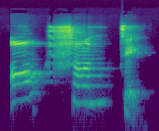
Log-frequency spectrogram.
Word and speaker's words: enchanté: We say enchanté. Enchanté. Enchanté. The sound of the letters en is en. En. It's a nasal sound. En. En. En. The sound of the letters ch is sh, sh, sh.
